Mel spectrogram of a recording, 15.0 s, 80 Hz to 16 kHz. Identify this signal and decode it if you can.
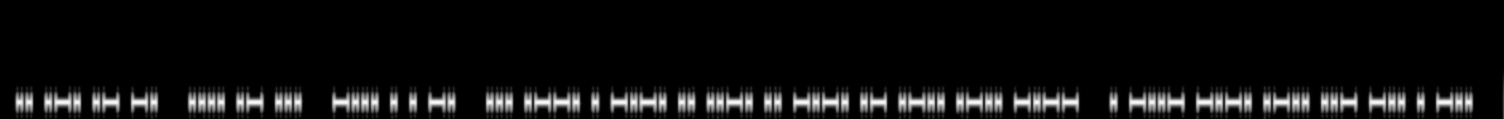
Morse code, heard as a keyed tone, about 25 wpm, 600 Hz. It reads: IRAN HAS BEEN SPECIFICALLY EXCLUDED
